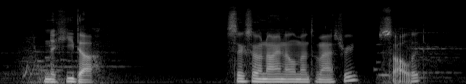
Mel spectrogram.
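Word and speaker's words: Nahida: Carib bear name card where Fair all right nitaa 609 Elemental Mastery solid nahita yes the correct way to say it 71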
